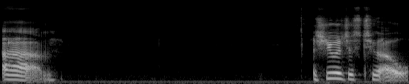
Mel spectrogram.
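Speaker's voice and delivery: fighting back tears, trying not to cry. Telling how an old, ill dog had to be put down: fighting back tears. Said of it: "I'll try to say this without crying".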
